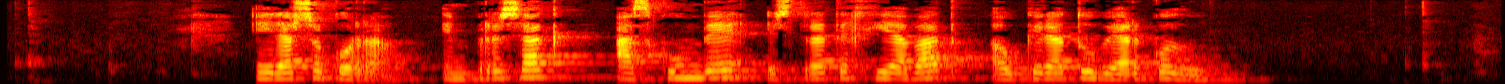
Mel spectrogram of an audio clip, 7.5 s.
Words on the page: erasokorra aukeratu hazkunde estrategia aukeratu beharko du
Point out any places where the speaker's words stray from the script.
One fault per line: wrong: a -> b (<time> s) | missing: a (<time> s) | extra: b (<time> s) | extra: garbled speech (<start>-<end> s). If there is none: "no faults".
wrong: aukeratu -> enpresak (2.3 s)
extra: bat (4.6 s)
